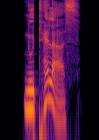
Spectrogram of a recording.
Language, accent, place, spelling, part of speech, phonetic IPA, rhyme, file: German, Germany, Berlin, Nutellas, noun, [nuˈtɛlas], -ɛlas, De-Nutellas.ogg
- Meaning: genitive singular of Nutella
